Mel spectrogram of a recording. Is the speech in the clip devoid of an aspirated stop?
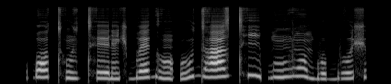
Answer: no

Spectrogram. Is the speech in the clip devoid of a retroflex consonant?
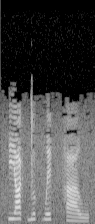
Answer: yes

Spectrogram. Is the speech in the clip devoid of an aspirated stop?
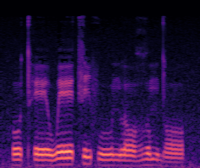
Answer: no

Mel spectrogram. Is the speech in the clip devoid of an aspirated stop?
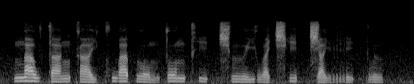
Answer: no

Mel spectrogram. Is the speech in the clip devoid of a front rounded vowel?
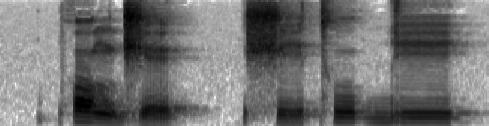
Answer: yes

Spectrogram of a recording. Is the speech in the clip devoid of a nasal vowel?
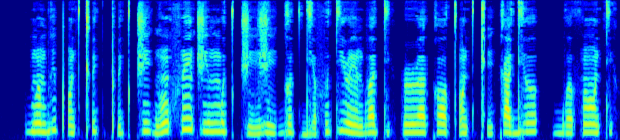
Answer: no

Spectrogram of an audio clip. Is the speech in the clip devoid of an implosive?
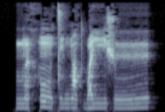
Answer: yes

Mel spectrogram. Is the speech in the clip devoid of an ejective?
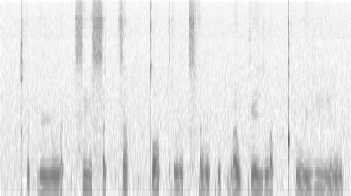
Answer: yes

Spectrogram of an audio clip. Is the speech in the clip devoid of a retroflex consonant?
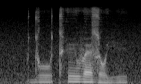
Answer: yes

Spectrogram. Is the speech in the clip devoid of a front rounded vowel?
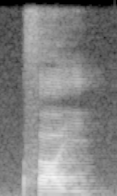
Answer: yes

